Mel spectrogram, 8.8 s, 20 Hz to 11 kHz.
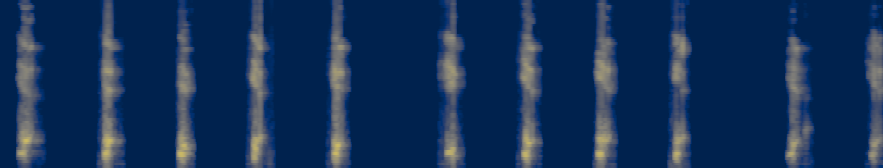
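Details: From a month-long hiccup recording series, July 2020: eleven sharp, fairly regular hiccups, about 80 a minute, in a quiet room; a sustained spell of slow hiccups.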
